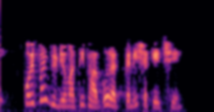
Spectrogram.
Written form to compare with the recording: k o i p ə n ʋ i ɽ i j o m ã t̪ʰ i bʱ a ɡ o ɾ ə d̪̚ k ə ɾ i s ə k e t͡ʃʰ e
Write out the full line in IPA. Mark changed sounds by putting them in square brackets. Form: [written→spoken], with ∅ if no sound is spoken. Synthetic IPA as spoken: k o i p ə [n→ɳ] ʋ i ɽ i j o m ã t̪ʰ i bʱ a ɡ o ɾ ə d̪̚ k ə ɾ i [s→ʃ] ə k e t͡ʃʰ e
